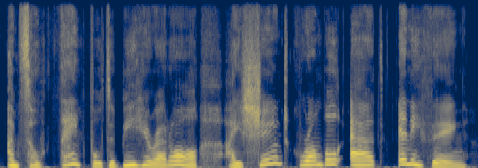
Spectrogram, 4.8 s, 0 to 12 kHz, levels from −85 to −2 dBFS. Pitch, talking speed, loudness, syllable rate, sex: 270 Hz, 165 wpm, -18 LUFS, 4.5 syllables/s, female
